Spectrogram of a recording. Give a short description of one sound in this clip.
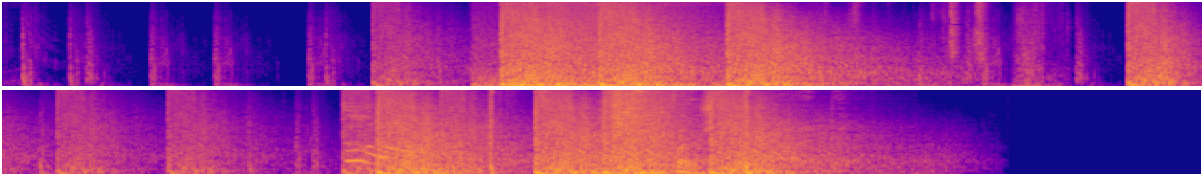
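Gunshots fire rapidly in a video game.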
